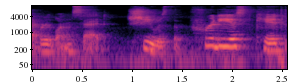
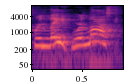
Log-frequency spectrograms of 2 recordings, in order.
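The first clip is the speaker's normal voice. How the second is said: yelling; 8 semitones higher, 4 dB louder than usual. A narrator's reading. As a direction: keep calling out.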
